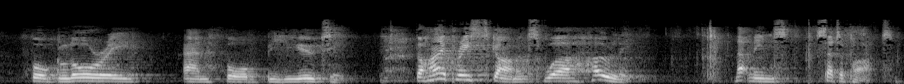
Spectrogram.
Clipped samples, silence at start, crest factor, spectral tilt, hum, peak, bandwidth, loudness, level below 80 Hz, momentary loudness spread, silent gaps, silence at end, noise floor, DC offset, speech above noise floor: under 0.1%; 0.3 s; 16 dB; -5.5 dB/octave; none; 0 dBFS; 8.8 kHz; -16 LUFS; -58 dBFS; 12 LU; none; 0.05 s; -47 dBFS; under 0.1%; 32 dB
